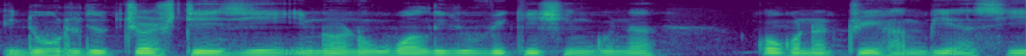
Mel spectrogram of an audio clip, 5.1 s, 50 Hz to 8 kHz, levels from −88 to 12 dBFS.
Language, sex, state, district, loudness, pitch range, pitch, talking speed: Nagamese, male, Nagaland, Kohima, -17 LUFS, 110-115 Hz, 110 Hz, 210 wpm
